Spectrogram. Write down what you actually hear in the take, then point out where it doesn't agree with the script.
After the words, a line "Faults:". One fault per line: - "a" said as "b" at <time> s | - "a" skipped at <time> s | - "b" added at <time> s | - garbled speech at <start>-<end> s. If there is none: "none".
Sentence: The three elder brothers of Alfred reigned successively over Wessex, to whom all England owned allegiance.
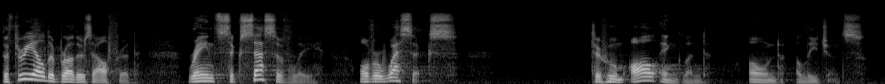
The three elder brothers Alfred reigned successively over Wessex, to whom all England owned allegiance.
Faults:
- "of" skipped at 0.9 s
